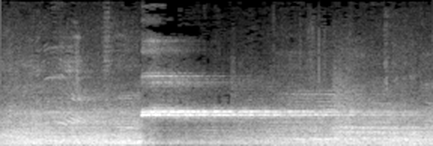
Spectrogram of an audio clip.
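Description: A referee's whistle blows one short blast in a large echoing hall.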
